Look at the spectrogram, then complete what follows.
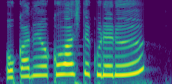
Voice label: "kowasu", woman; hogen

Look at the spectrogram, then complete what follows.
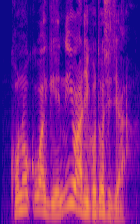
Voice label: man, warikotosi; hogen

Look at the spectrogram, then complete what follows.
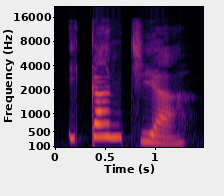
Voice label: "ikanchiya", woman; hogen

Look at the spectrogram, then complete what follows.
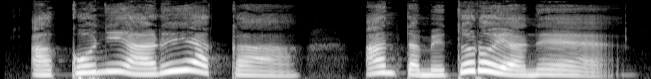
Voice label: "metoro", woman; hogen

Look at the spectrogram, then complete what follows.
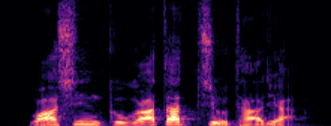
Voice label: man, atattyuu; hogen

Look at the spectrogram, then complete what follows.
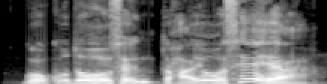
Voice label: man, gokudou; hogen

